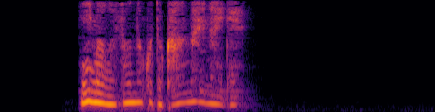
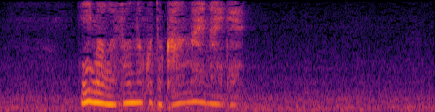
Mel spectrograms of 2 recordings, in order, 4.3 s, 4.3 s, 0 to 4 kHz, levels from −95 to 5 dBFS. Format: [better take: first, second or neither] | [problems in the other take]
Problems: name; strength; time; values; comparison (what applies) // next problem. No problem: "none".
second | noise reduction (neural mask model DeepFilterNet 3)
